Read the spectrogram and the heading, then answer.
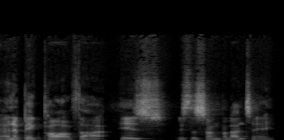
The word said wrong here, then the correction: Palante: Palante, she seems to say, you, where's the Spanish expert, Matt? How do I pronounce it? – Palante.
